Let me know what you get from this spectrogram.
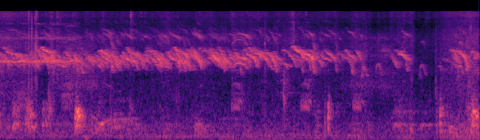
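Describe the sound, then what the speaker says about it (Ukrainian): Bantam chickens cluck and young roosters make cracked, unsteady attempts at crowing, a busy flock close by with overlapping high calls and no talk. "Вони так смішно вчаться кукурікати, це капець."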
